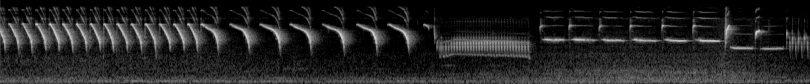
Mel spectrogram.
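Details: Singing canary used for training: quick descending chips slowing into louder swooping downslurs, followed by a lower buzzy trill and a run of clear sustained whistled tones.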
